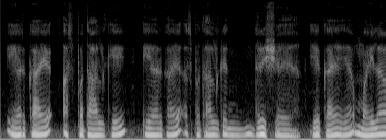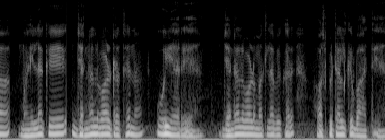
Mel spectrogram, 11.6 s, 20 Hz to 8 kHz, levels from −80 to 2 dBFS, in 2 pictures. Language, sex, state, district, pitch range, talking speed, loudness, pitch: Hindi, male, Chhattisgarh, Raigarh, 130-155 Hz, 220 wpm, -24 LUFS, 140 Hz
